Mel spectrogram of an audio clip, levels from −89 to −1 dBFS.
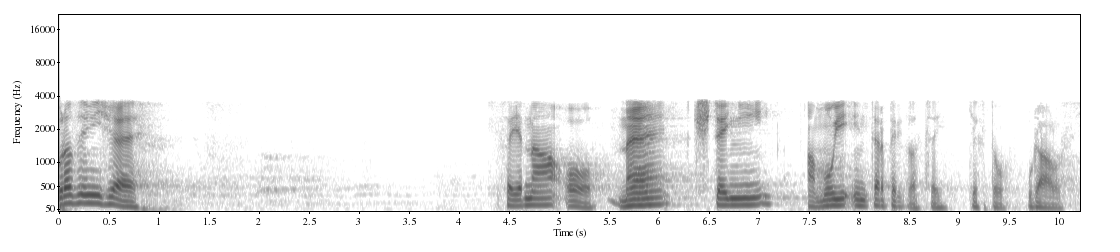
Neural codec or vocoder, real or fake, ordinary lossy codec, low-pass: none; real; AAC, 24 kbps; 3.6 kHz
